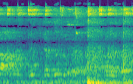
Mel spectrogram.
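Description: Table tennis ball clicking off paddles and tables during rallies, over voices talking, with one heavy low thump about two-thirds of the way through.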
